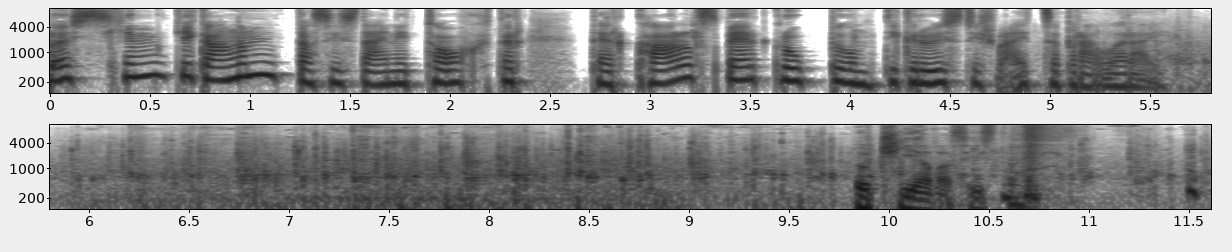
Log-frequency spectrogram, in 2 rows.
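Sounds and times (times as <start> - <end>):
speech: 0.0 - 5.8, 9.8 - 11.6
horse hooves clip-clopping on pavement pulling a beer wagon: 5.0 - 11.6
wheeled beer wagon rumbling and creaking: 5.0 - 11.6.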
